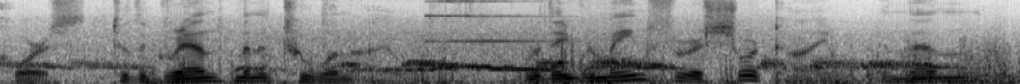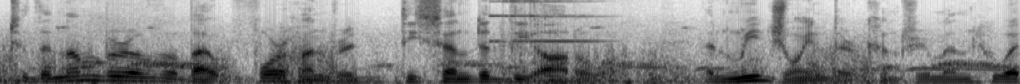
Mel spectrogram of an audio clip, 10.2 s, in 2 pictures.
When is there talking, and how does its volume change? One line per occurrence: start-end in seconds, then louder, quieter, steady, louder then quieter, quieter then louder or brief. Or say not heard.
0.0-10.1 steady.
